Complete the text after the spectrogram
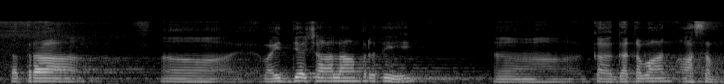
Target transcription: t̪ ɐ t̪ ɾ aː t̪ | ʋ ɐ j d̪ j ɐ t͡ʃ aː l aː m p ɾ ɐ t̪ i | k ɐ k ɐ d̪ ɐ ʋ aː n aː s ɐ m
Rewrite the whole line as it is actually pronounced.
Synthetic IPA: t̪ ɐ t̪ ɾ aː | ʋ ɐ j d̪ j ɐ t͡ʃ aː l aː m p ɾ ɐ t̪ i | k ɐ ɡ ɐ t̪ ɐ ʋ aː n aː s ɐ m

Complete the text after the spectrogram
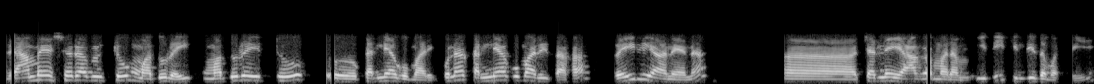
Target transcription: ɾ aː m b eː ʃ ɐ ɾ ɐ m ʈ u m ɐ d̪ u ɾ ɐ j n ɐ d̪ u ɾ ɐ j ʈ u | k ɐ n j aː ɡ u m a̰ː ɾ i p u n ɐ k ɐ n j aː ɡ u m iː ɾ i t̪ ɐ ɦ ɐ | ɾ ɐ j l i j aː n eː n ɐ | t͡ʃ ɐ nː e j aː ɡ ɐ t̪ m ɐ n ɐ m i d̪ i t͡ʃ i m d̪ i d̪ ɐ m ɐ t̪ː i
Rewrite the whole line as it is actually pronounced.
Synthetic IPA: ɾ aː m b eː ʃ ɐ ɾ ɐ m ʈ u m ɐ d̪ u ɾ ɐ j m ɐ d̪ u ɾ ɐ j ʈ u | k ɐ n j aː ɡ u m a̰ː ɾ i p u n ɐ k ɐ n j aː ɡ u m aː ɾ i t̪ ɐ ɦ ɐ | ɾ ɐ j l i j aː n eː n ɐ | t͡ʃ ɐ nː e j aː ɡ ɐ m ɐ n ɐ m i d̪ i t͡ʃ i n d̪ i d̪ ɐ m ɐ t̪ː i

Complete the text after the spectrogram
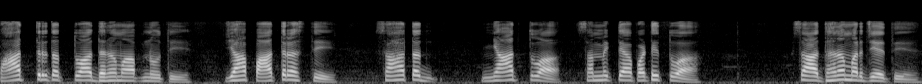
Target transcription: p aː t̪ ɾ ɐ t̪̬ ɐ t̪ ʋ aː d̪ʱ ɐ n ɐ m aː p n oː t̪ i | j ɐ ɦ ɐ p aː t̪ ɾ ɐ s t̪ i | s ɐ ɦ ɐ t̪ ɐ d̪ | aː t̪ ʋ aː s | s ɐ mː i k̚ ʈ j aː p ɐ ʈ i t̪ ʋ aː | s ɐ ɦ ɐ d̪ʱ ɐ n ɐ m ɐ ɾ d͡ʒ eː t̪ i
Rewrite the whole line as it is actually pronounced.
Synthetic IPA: p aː t̪ ɾ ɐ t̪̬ ɐ t̪ ʋ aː d̪ʱ ɐ n ɐ m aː p n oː t̪ i | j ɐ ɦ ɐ p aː t̪ ɾ ɐ s t̪ i | s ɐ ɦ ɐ t̪ ɐ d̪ | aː t̪ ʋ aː | s ɐ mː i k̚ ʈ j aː p ɐ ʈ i t̪ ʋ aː | s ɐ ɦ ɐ d̪ʱ ɐ n ɐ m ɐ ɾ d͡ʒ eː t̪ i

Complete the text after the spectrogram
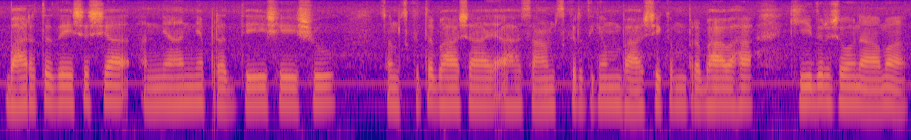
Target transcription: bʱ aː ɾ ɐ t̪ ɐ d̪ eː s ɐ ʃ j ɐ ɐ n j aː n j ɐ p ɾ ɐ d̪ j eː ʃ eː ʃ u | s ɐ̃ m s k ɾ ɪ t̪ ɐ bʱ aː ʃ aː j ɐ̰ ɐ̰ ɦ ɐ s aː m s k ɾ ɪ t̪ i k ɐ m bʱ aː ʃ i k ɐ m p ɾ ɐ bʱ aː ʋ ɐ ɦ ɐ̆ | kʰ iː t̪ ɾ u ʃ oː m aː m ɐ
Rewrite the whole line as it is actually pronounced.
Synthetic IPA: bʱ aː ɾ ɐ t̪ ɐ d̪ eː ʃ ɐ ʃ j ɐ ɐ n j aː n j ɐ p ɾ ɐ d̪ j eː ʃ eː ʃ u | s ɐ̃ m s k ɾ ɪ t̪ ɐ bʱ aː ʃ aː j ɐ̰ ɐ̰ ɦ ɐ s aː m s k ɾ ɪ t̪ i k ɐ m bʱ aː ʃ i k ɐ m p ɾ ɐ bʱ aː ʋ ɐ ɦ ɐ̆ | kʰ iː d̪ ɾ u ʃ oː n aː m ɐ

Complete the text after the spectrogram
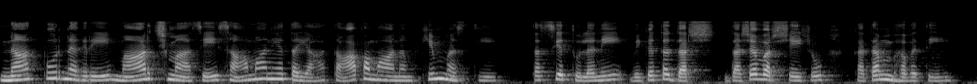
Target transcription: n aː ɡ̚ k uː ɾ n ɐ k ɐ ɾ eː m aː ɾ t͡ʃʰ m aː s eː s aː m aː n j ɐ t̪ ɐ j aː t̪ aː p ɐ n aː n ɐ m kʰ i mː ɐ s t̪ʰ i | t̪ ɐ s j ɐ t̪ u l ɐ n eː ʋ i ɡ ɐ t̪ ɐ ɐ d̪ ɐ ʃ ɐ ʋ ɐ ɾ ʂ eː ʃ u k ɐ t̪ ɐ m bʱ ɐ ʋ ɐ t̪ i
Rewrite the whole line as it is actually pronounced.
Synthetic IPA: n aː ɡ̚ p uː ɾ n ɐ ɡ ɐ ɾ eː m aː ɾ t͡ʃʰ m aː s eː s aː m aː n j ɐ t̪ ɐ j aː t̪ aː p ɐ m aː n ɐ m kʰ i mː ɐ s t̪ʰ i | t̪ ɐ s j ɐ t̪ u l ɐ n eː ʋ i ɡ ɐ t̪ ɐ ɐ d̪ ɐ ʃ ɐ ʋ ɐ ɾ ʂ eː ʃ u k ɐ t̪ ɐ m bʱ ɐ ʋ ɐ t̪ i

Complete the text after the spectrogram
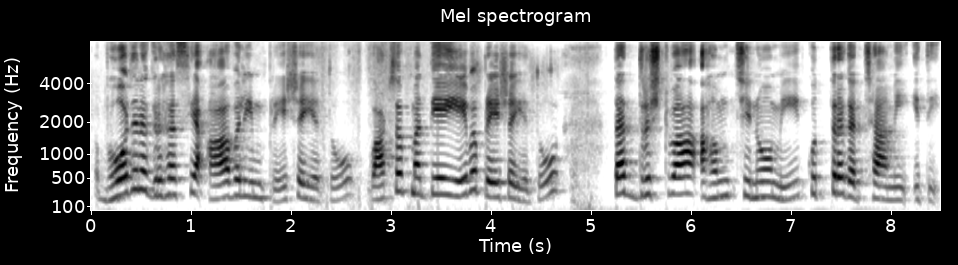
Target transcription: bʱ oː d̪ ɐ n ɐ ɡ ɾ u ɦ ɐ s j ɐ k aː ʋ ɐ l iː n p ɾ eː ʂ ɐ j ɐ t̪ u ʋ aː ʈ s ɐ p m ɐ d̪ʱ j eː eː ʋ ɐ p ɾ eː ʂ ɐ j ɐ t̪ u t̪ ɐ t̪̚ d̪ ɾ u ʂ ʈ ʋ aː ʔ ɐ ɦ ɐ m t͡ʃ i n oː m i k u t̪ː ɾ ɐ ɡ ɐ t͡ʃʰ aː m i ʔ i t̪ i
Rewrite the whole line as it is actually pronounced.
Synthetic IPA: bʱ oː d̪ ɐ n ɐ ɡ ɾ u ɦ ɐ s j ɐ ʔ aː ʋ ɐ l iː m p ɾ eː ʂ ɐ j ɐ t̪ u ʋ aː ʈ s ɐ p m ɐ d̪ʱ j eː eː ʋ ɐ p ɾ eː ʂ ɐ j ɐ t̪ u t̪ ɐ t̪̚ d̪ ɾ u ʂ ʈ ʋ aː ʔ ɐ ɦ ɐ m t͡ʃ i n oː m i k u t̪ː ɾ ɐ ɡ ɐ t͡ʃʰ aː m i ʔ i t̪ i

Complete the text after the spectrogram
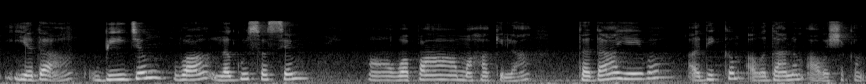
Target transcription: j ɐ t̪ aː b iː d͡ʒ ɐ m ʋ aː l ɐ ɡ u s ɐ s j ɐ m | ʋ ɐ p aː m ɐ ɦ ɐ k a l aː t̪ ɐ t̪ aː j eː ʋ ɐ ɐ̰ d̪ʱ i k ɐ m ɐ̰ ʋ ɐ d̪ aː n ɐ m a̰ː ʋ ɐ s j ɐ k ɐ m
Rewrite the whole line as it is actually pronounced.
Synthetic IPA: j ɐ d̪ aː b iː d͡ʒ ɐ m ʋ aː l ɐ ɡ u s ɐ s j ɐ m | ʋ ɐ p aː m ɐ ɦ ɐ k i l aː t̪ ɐ d̪ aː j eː ʋ ɐ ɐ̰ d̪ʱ i k ɐ m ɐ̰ ʋ ɐ d̪ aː n ɐ m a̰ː ʋ ɐ ʃ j ɐ k ɐ m

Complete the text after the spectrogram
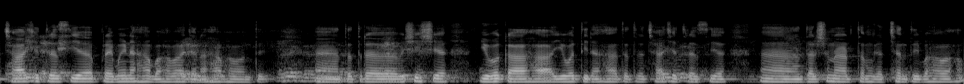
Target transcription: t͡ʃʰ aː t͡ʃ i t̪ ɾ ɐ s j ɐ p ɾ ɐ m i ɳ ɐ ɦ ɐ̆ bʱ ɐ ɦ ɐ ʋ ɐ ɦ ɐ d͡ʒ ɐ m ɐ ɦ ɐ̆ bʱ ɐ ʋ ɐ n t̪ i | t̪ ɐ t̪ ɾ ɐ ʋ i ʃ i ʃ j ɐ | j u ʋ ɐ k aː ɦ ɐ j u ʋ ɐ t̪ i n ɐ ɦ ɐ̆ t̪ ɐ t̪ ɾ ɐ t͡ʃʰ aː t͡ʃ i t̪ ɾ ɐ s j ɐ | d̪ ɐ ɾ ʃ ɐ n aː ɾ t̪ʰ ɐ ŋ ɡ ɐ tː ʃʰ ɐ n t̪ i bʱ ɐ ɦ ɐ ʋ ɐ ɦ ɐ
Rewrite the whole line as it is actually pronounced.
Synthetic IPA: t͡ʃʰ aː t͡ʃ i t̪ ɾ ɐ s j ɐ p ɾ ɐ m i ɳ ɐ ɦ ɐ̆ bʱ ɐ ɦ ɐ ʋ ɐ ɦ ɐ d͡ʒ ɐ n ɐ ɦ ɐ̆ bʱ ɐ ʋ ɐ n t̪ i | t̪ ɐ t̪ ɾ ɐ ʋ i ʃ i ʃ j ɐ | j u ʋ ɐ k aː ɦ ɐ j u ʋ ɐ t̪ i n ɐ ɦ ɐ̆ t̪ ɐ t̪ ɾ ɐ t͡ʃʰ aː t͡ʃ i t̪ ɾ ɐ s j ɐ | d̪ ɐ ɾ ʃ ɐ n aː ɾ t̪ʰ ɐ m ɡ ɐ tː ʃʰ ɐ n t̪ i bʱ ɐ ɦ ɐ ʋ ɐ ɦ ɐ

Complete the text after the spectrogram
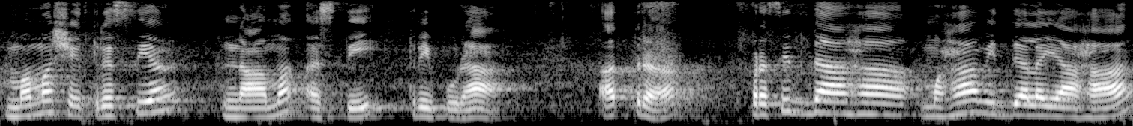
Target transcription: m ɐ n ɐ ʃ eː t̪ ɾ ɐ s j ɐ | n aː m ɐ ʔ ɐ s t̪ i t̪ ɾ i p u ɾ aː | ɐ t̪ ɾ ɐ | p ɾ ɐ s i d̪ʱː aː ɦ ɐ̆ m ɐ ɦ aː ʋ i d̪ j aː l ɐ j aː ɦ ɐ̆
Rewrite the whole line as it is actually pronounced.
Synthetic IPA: m ɐ m ɐ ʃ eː t̪ ɾ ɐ s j ɐ | n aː m ɐ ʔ ɐ s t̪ i t̪ ɾ i p u ɾ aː | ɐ t̪ ɾ ɐ | p ɾ ɐ s i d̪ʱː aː ɦ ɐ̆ m ɐ ɦ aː ʋ i d̪ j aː l ɐ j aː ɦ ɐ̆

